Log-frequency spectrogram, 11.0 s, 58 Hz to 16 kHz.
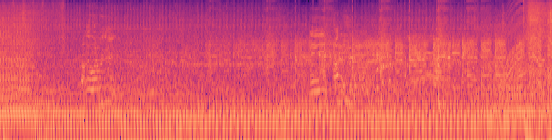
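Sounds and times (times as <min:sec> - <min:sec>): small engine idling: 0:00.0 - 0:11.0
background music: 0:02.8 - 0:11.0.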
